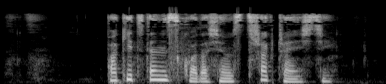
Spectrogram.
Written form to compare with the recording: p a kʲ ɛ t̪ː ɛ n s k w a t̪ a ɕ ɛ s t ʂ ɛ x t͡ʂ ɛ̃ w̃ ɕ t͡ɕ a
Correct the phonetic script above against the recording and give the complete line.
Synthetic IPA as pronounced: p a kʲ ɛ t̪ː ɛ n s k w a d̪ a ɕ ɛ s t ʂ ɛ x t͡ʂ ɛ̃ w̃ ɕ t͡ɕ i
